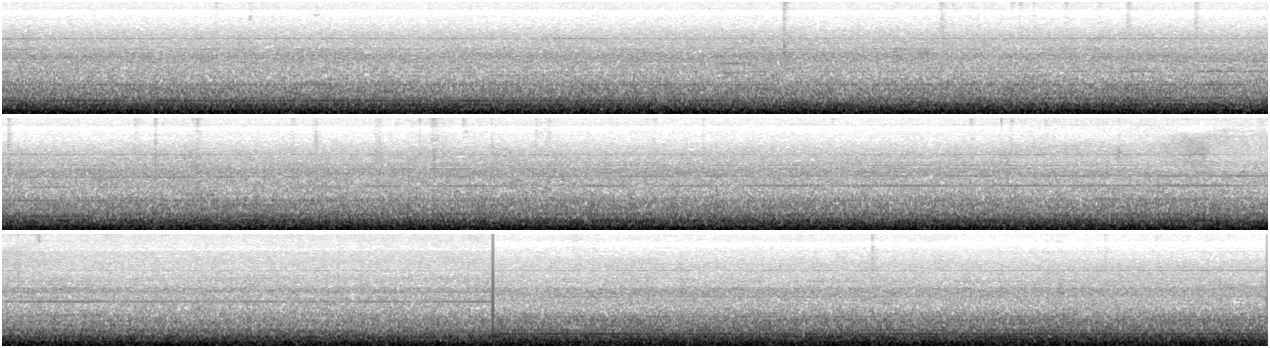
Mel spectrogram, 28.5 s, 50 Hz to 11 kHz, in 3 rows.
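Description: Steady rumble of airflow and engines inside the cabin of an Airbus A320 airliner on descent, with faint steady whining tones above it. Some of those tones change about three-quarters of the way through.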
